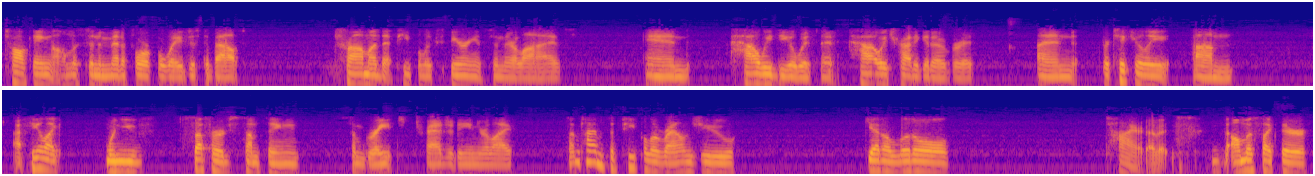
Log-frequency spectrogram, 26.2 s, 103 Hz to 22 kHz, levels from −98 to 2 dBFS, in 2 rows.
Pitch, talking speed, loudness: 95 Hz, 135 wpm, -26 LUFS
